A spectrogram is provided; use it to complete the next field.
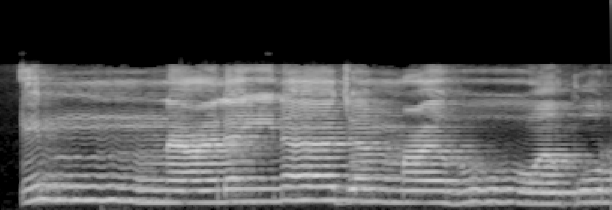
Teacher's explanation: ان من مشدد پہ غنہ ہے، علینا لیا الین ہے، نا الف مدہ ہے، عین وسط حلق سے ادا ہوگا.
